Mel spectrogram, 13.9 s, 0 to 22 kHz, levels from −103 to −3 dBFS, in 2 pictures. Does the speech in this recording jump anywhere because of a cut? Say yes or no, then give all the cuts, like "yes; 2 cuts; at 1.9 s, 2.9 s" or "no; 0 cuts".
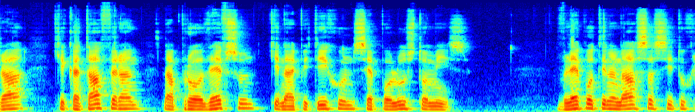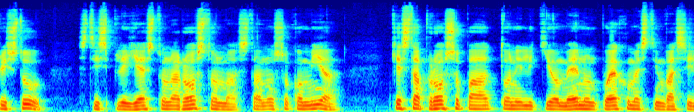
no; 0 cuts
